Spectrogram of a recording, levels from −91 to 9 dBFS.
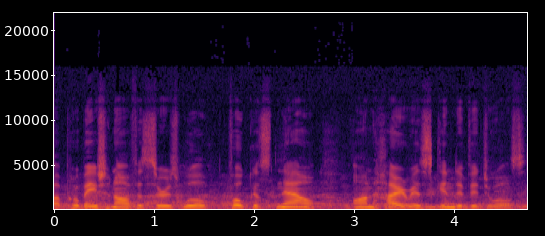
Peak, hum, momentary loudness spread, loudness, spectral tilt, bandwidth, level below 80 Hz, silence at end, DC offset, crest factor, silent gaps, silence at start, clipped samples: -10 dBFS; none; 7 LU; -26 LUFS; -5 dB/octave; 16 kHz; -58 dBFS; 0 s; under 0.1%; 18 dB; none; 0 s; under 0.1%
